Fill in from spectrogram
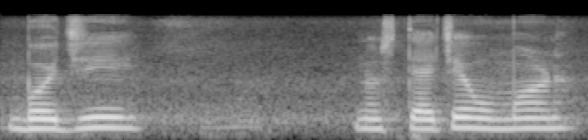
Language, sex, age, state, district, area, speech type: Goan Konkani, female, 30-45, Goa, Salcete, rural, spontaneous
